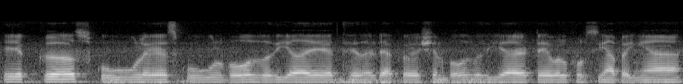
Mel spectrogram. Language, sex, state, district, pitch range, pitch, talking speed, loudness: Punjabi, male, Punjab, Kapurthala, 105-110 Hz, 110 Hz, 125 wpm, -17 LUFS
